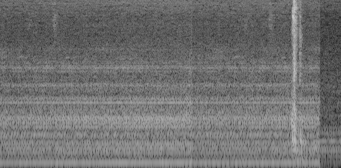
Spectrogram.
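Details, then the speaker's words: UAZ Patriot auxiliary heater circulation pump, alternately on a Longfei rubber damper and on the stock rigid mount: a steady low electric drone with fine tones above it. Solidly bolted, the hum carries through the body; on the damper it is quieter. "Вот сейчас вот работает мотор, который уже на демпфере. Выключаем. Сейчас работает мотор, который на штатный, без демпфера."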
